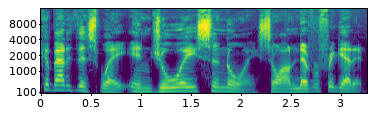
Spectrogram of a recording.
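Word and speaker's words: Senoia: Sonoy. Sonoy. The devil went down to Georgia. It's spelled like Sonoya, and we kept saying that, and the woman's like, that's not how it's pronounced.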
